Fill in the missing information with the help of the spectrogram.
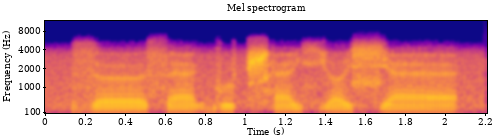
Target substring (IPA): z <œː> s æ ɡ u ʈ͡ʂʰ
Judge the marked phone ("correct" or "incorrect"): correct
